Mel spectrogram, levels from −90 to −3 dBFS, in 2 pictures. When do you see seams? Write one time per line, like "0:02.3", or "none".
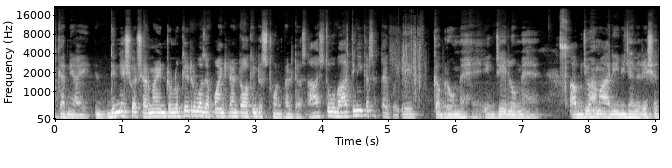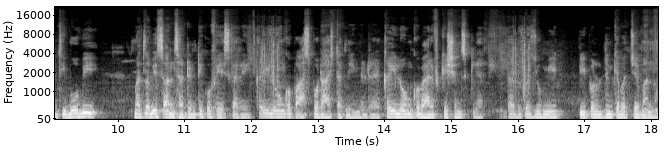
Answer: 0:05.2
0:12.0
0:15.8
